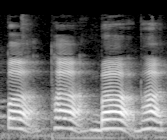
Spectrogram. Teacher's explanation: मुख से हवा जो है होठों से टकरा के इन अक्षरों का हम लोग उच्चारण कर रहे हैं। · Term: ओष्ठ्य व्यंजन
